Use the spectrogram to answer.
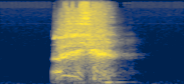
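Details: Sneeze during a cold with runny nose and itchy eyes: a single loud, forceful sneeze with a sharp onset that trails off quickly.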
